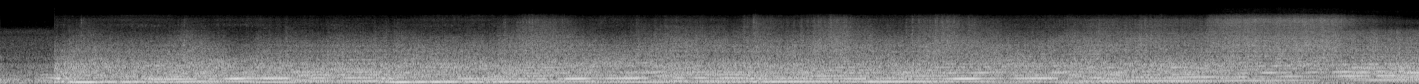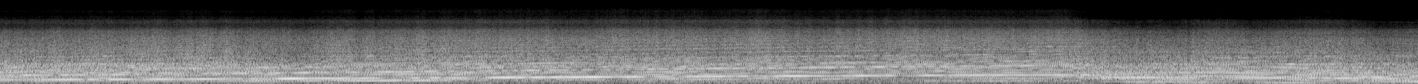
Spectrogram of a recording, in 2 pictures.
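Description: Pontiac G8's cammed, supercharged LS V8 making a wide-open-throttle pull on a chassis dyno, its note climbing steadily in pitch for over twenty seconds, then falling off near the end as the throttle closes.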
